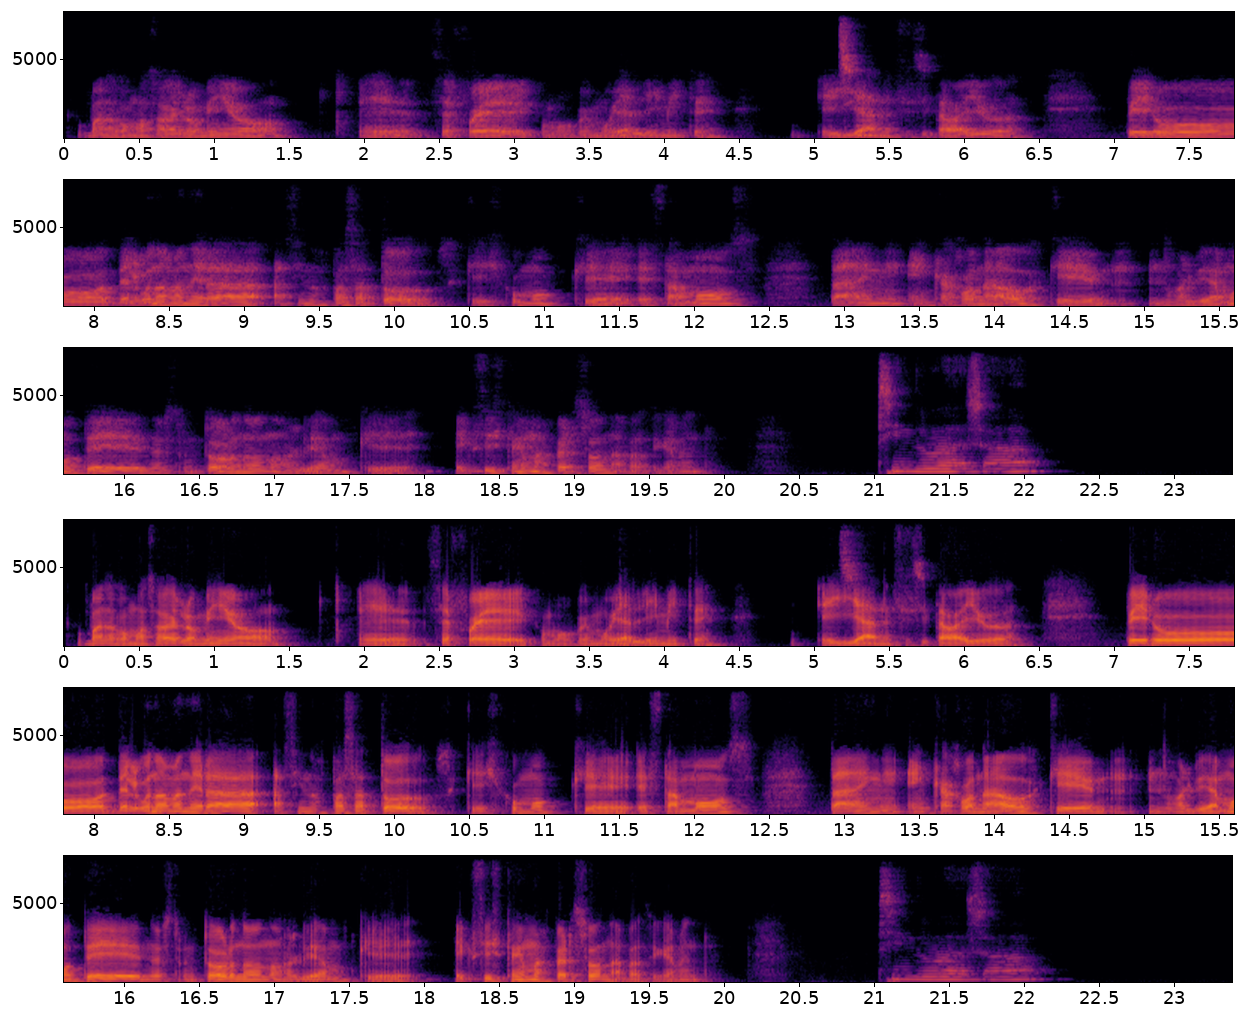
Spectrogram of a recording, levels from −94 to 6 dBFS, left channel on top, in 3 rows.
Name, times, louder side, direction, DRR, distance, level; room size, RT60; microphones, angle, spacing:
voice 1, 0.1-1.5 2.0-4.3 5.0-6.8 7.1-17.9 18.2-19.8, right 7 dB, 80° right, 10 dB, 0.3 m, -34 dB
voice 2, 18.2-18.5 21.0-22.1, left 4 dB, 80° left, 4 dB, 0.6 m, -45 dB
2.6 x 2.2 x 2.5 m, 0.35 s
head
